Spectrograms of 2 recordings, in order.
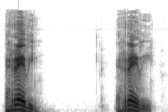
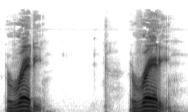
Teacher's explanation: Nótese que la R no toca ninguna parte de la boca, es decir, no toca ni el paladar superior ni el inferior al pronunciarse la R. · Shown in: second take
